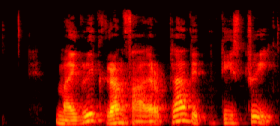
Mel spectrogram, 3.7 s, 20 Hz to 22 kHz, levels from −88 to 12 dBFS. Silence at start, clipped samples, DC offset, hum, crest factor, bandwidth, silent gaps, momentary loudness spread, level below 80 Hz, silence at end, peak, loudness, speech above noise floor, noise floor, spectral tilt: 0.75 s; under 0.1%; under 0.1%; none; 22 dB; 16 kHz; none; 12 LU; -66 dBFS; 0.1 s; -8 dBFS; -28 LUFS; 35 dB; -63 dBFS; -5 dB/octave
